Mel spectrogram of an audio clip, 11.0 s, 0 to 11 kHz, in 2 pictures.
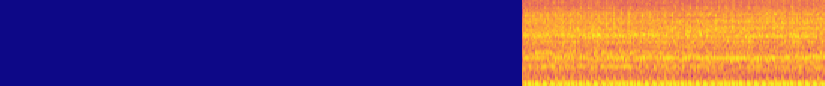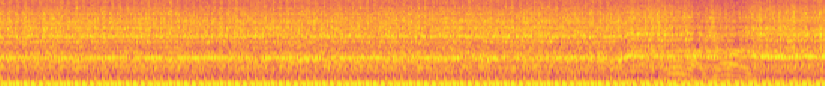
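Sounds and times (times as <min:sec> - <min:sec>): diesel engine running: 0:03.5 - 0:11.0.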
